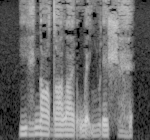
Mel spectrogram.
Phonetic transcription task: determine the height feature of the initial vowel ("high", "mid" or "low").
mid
